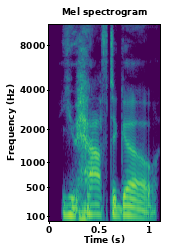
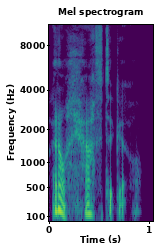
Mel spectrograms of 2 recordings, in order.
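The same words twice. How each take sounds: First: Said in the usual way. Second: I don't have to go said softer, with a hushed stress on don't; pushed-back denial. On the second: Shown as a demonstration. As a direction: breathe out don't as a quiet refusal.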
